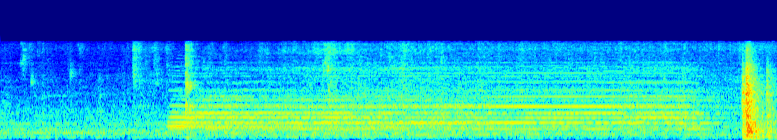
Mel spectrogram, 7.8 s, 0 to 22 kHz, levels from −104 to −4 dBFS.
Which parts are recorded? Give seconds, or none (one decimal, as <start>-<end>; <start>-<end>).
0.0-1.9; 4.9-6.2; 7.0-7.8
